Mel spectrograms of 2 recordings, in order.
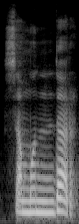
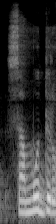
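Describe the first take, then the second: First: समुंदर with a nasal n before द; colloquial समुंदर. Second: समुद्र with a द्र cluster, no n; correct समुद्र. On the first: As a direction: say समुंदर the everyday way. (समुंदर, बोलचाल वाला उच्चारण) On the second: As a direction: join द and र in समुद्र. (समुद्र, द्र संयुक्त) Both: Shown as a demonstration. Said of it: "समुद्र होता है".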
